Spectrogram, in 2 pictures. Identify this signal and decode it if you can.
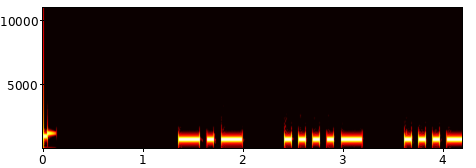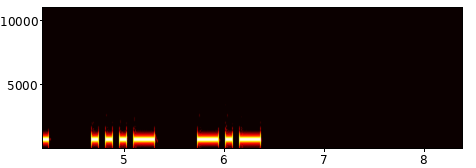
Morse code, heard as a keyed tone, about 17 wpm, spaced as for 12 wpm, 700 Hz. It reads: K4VVK
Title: USA Call Signs - 5 Characters - 2x Character Spacing - 17wpm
